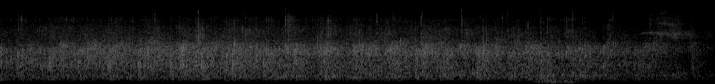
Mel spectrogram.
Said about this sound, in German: Und der Boas heute am Licht, gebt ihm mal einen riesen Applaus hier. Ich finde es mega.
